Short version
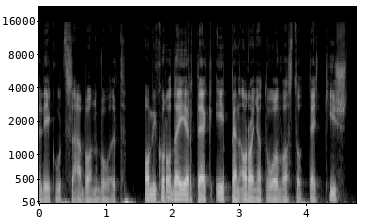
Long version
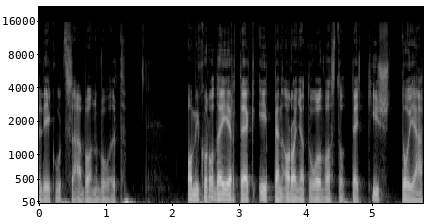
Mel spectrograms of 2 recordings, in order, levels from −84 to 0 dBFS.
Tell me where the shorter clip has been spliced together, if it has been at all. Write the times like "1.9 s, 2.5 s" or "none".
1.5 s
